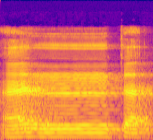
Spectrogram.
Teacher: അൻത എന്നതിലെ സക്കിനത്ത നൂനിനെ ഇഖ്ഫാ ഹഖീഖി നൽകി മറച്ചു മണിക്കണം. ഇഖ്ഫായിൻ്റെ 15 അക്ഷരങ്ങളിൽ ആദ്യത്തേതായ ത ആണ് വന്നിട്ടുള്ളത് സാക്കിനത്താനൂന് ശേഷം.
